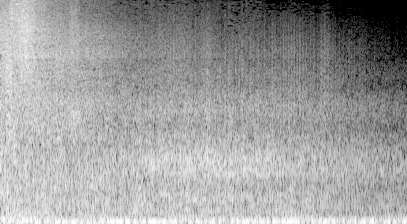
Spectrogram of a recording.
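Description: Logo-sting sound effect: a sudden loud cinematic boom that fades into a sustained deep rumble.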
